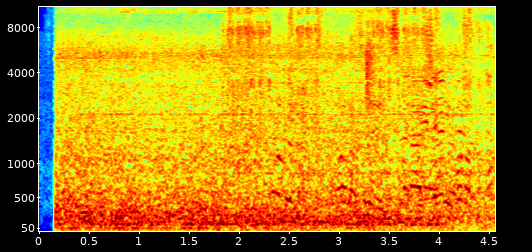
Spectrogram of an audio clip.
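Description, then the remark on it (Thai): A loud, steady roar of an airplane engine fills the whole stretch, starting abruptly and holding a dense, continuous rumble with a broad hiss on top. The plane carried Arab leaders to Riyadh, Saudi Arabia, last weekend, ahead of a summit in the United States. “เสียงเครื่องบินที่นำผู้นำประเทศอาหรับเดินทางมากรุงริยาดของซาอุดิอาระเบียเมื่อปลายสัปดาห์ที่แล้วเพื่อเตรียมตัวก่อนการประชุมสุดยอดในสหรัฐนะครับ”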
